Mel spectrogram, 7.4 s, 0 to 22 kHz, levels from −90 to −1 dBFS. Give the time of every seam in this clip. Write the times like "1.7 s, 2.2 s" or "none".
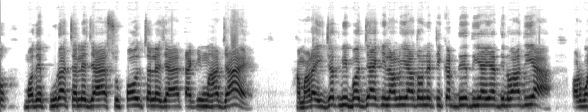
none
